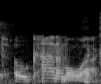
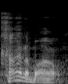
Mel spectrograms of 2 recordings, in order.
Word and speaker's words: Oconomowoc: You stress the second syllable. It's Oconomowoc. – Oconomowoc.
